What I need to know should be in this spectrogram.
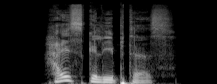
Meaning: strong/mixed nominative/accusative neuter singular of heißgeliebt
- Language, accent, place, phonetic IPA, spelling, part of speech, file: German, Germany, Berlin, [ˈhaɪ̯sɡəˌliːptəs], heißgeliebtes, adjective, De-heißgeliebtes.ogg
